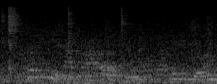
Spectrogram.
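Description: Indistinct speech: voices talking, too unclear to make out the words.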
